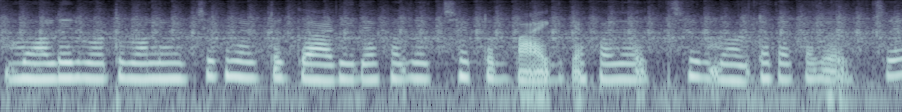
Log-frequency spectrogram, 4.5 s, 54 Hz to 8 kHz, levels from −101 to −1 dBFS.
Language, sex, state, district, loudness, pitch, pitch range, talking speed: Bengali, female, West Bengal, Paschim Medinipur, -21 LUFS, 240 Hz, 235-250 Hz, 240 wpm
